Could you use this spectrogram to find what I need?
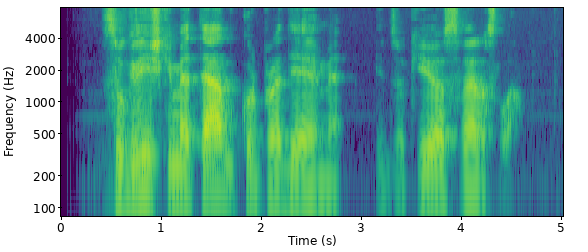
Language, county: Lithuanian, Kaunas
